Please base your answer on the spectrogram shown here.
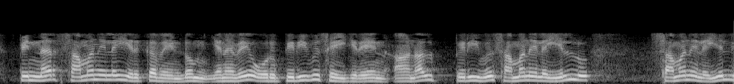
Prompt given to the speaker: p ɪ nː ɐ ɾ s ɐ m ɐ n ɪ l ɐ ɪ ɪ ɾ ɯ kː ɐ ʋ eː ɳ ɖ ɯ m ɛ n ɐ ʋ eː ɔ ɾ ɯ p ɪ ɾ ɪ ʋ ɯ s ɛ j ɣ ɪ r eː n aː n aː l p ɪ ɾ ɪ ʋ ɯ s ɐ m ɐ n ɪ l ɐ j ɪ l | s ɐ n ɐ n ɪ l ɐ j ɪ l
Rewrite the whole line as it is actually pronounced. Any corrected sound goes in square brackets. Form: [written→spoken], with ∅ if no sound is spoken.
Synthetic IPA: p ɪ nː ɐ ɾ s ɐ m ɐ n ɪ l ɐ ɪ ɪ ɾ ɯ kː ɐ ʋ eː ɳ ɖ ɯ m ɛ n ɐ ʋ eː ɔ ɾ ɯ p ɪ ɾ ɪ ʋ ɯ s ɛ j ɣ ɪ r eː n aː n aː l p ɪ ɾ ɪ ʋ ɯ s ɐ m ɐ n ɪ l ɐ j ɪ l | s ɐ [n→m] ɐ n ɪ l ɐ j ɪ l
